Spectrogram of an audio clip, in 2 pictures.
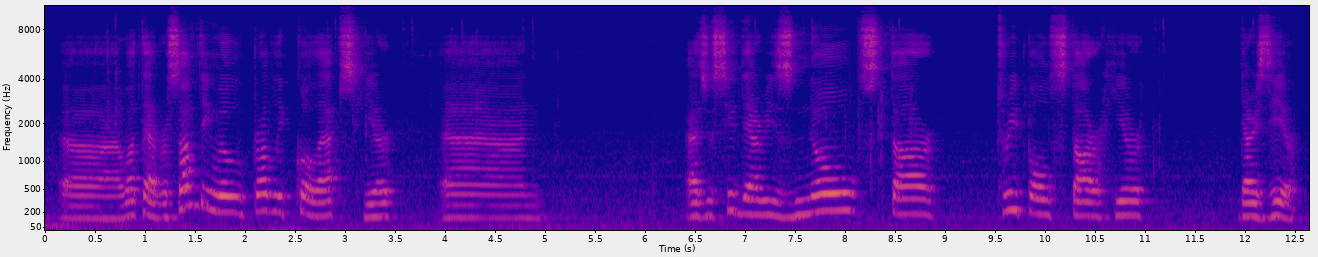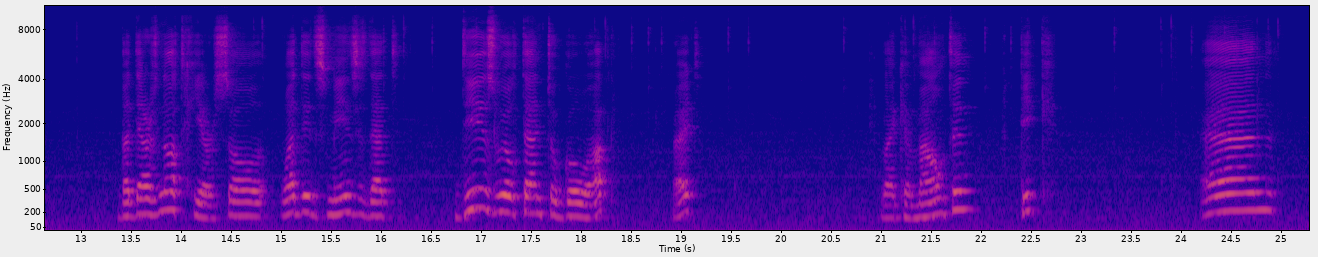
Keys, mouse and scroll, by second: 17.4 click.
